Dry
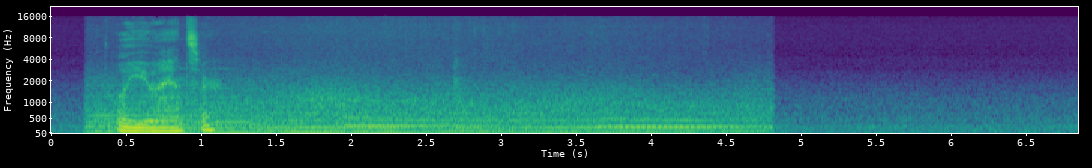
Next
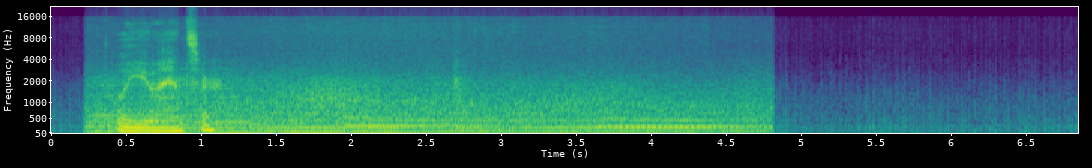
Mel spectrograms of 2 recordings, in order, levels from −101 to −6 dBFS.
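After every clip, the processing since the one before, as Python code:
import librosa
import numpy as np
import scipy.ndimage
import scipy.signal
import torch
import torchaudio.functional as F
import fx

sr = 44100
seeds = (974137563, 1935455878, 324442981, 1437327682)

y = fx.dynamic_eq(x, sr, hz=2000.0, q=1.5, threshold_db=-48.0, ratio=4.0, max_db=7)
y = fx.leveller(y, sr, passes=2)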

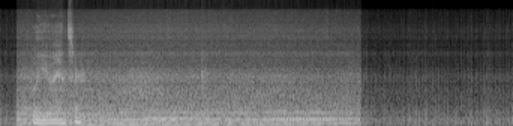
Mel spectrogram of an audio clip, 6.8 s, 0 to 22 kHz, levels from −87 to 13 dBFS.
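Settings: y = fx.bin_compress(x, sr, power=0.6)
y = fx.peak_eq(y, sr, hz=3800.0, db=6.5, octaves=0.27)
y = F.gain(torch.from_numpy(y), -2.0).numpy()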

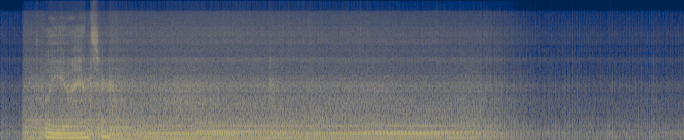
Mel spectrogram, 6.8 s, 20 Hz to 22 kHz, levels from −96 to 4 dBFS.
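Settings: y = fx.sustainer(x, sr, db_per_s=23.0)
y = F.gain(torch.from_numpy(y), -8.5).numpy()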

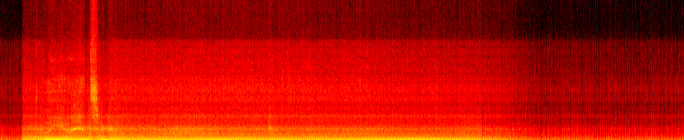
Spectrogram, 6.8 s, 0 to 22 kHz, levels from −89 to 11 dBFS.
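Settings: y = fx.leveller(x, sr, passes=2)
y = F.gain(torch.from_numpy(y), -1.0).numpy()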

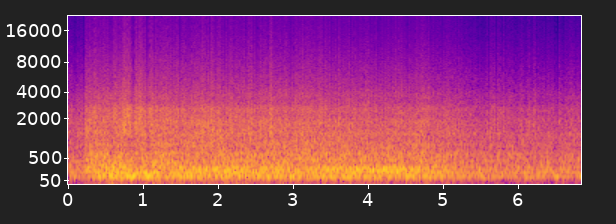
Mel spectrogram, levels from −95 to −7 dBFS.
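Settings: y = scipy.signal.sosfilt(scipy.signal.butter(6, 3000.0, 'lowpass', fs=sr, output='sos'), x)
y = fx.noise_vocoder(y, sr, seeds[0], bands=12)
y = fx.power_curve(y, sr, exponent=0.5)
y = F.gain(torch.from_numpy(y), -3.0).numpy()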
